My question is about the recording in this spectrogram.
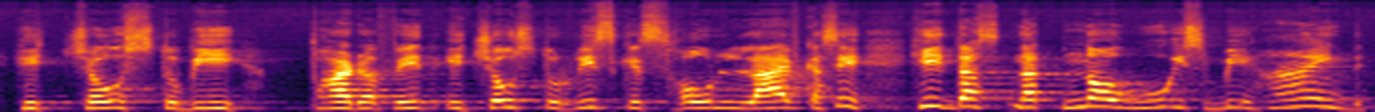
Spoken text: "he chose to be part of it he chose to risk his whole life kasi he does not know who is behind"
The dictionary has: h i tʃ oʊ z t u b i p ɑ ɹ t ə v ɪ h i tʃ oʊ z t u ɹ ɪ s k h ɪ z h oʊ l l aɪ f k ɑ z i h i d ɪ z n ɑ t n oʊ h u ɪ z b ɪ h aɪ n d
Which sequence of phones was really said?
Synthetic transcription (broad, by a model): h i tʃ oʊ s t u b i p ɑ ɹ t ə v ɪ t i tʃ oʊ s t u ɹ ɪ s k h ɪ s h oʊ n l aɪ f k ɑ s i h i d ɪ s n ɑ t n oʊ h u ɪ s b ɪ h aɪ n d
